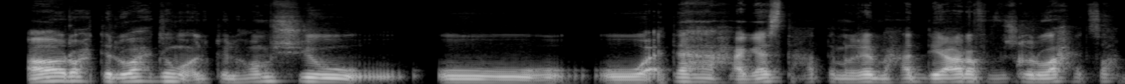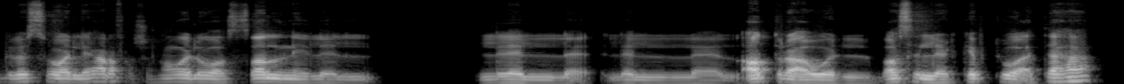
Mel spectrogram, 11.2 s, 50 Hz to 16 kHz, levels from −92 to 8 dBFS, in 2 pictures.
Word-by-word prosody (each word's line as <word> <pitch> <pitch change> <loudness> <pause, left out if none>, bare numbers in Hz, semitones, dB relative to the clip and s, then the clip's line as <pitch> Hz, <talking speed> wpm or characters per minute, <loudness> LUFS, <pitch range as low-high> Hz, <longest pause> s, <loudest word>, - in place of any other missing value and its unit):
آه، 145 - +9
رُحت 150 0 +1
لوحدي 140 0 +2
وما 135 - 0
قُلتلهمش 120 +6 -6
و 125 -2 +4 0.4
و - - -3 0.7
ووقتها 120 +6 0
حجَزت 125 +4 -2
حتى 125 - -16
من 110 - -6
غير 125 +2 +3
ما 115 - -6
حد 120 0 -7
يعرَف، 125 +1 +4
ما 110 - -19
فيش 115 - -16
غير 120 - -1
واحد 125 +1 0
صاحبي 120 -2 -15
بس 125 0 -3
هو 120 - +1
اللي 115 -1 -1
يعرَف 130 +1 -2
عشان 105 - -27
هو 120 +1 -5
اللي 115 -1 -2
وصّلني 110 +1 0
لل 95 -2 -11 0.5
لل 95 -2 -3 0.2
للقطر 90 -3 +1
أو 95 0 +5
الباص 90 +5 -3
اللي 105 -3 +3
ركِبته 100 - -2
وقتها 145 +4 +2
115 Hz, 190 wpm, -25 LUFS, 100-125 Hz, 0.7 s, آه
